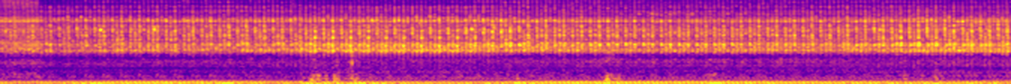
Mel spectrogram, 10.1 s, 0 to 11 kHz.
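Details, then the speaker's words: Hitachi UH043 excavator abandoned 16 years in woods, water drained from hydraulic tank before starting: even diesel clatter at steady idle with no misses or hunting; it runs healthy and most controls work. "Well, she's a runner. Um, most of the controls work."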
